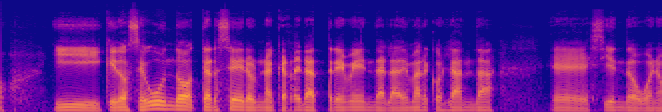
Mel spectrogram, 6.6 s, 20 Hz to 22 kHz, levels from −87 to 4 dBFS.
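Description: At 2.87 to 2.91 s and again at 2.91 to 2.95 s, two back-to-back short concealed packet losses occur: about 20 ms of audio arrived too late each time, and the receiver extrapolated the preceding speech to cover it. The result is a brief smear rather than a silent dropout or hard click.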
